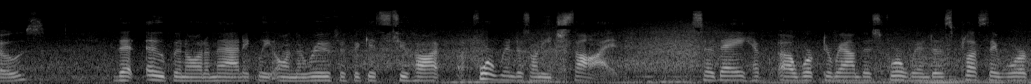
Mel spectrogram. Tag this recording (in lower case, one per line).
speech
